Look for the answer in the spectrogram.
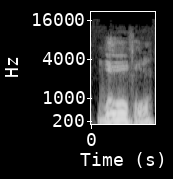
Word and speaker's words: Louisville: That's how you pronounce it, by the way, Louisville.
